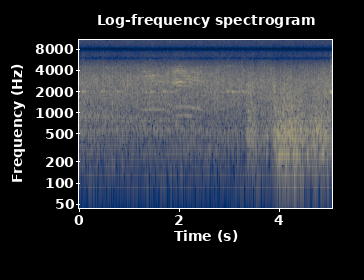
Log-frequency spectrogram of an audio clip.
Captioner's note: lambs bleating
